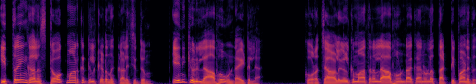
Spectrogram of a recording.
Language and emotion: Malayalam, angry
